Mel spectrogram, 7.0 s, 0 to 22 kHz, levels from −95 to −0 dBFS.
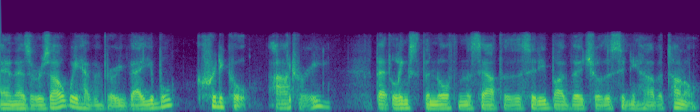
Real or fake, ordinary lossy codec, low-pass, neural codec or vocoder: real; Opus, 16 kbps; 7.2 kHz; none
